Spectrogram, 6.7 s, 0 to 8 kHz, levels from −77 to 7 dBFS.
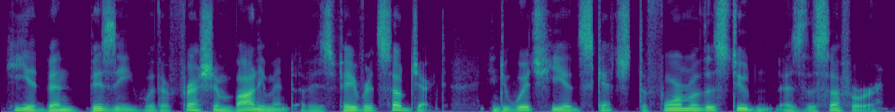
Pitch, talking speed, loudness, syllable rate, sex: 115 Hz, 225 wpm, -19 LUFS, 6.1 syllables/s, male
